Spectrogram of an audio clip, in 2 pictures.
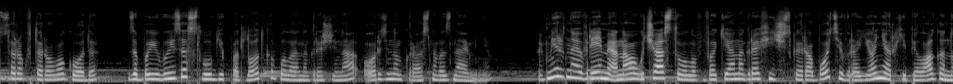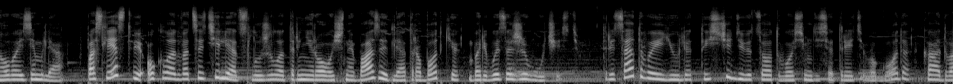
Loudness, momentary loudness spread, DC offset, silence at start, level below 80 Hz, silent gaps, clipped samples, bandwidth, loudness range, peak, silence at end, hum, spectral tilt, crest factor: -22 LUFS; 8 LU; under 0.1%; 0 s; -54 dBFS; none; under 0.1%; 15.5 kHz; 4 LU; -2 dBFS; 0 s; none; -5 dB/octave; 18 dB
